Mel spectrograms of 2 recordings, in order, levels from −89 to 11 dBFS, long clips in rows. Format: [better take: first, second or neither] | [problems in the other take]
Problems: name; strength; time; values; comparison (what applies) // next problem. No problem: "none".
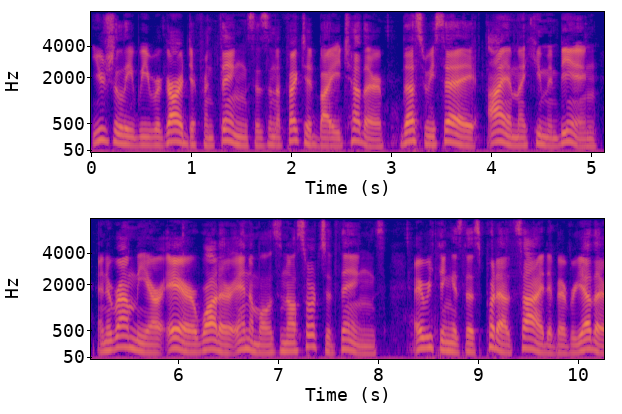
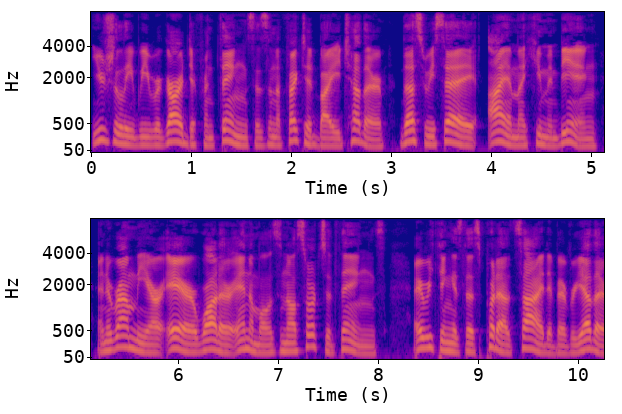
second | noise reduction (neural separator model SepFormer DNS4)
